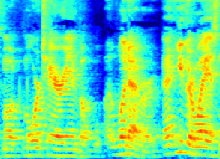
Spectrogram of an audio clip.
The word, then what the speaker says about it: Mortarion: Maybe I heard a British guy pronounce his name, and then I kept going Mortarion when it's Mortarion, but whatever.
